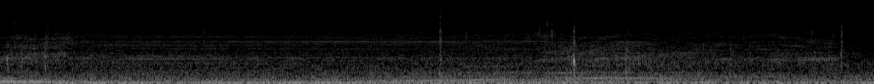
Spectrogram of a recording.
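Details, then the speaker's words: BMW X5 45e at over 50,000 miles, lowering the body with the air suspension button; a low, steady electric compressor hum with no creaks or knocks. The air suspension compressor works normally. "So we'll hit this button to lower the car, and you'll hear it. You can hear the air compressor."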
